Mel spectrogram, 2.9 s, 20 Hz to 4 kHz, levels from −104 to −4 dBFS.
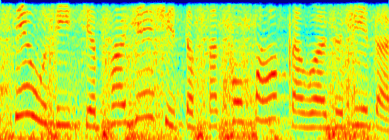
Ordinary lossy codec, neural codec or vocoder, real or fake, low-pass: none; codec, 16 kHz in and 24 kHz out, 1 kbps, XY-Tokenizer; fake; 3.6 kHz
